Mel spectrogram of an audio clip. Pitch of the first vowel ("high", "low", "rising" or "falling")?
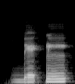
low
